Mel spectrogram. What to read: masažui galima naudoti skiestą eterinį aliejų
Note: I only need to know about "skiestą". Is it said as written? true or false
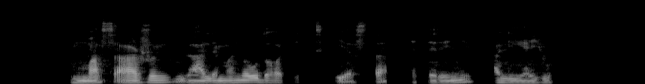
true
